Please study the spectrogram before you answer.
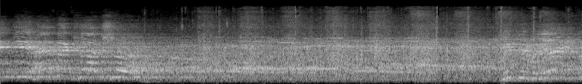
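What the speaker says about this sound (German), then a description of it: "Und jetzt in die Hände klatschen!" Spectators at the finish of the 2011 BMW Frankfurt Marathon clap their hands in a loud, dense, continuous patter that holds steady for several seconds.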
